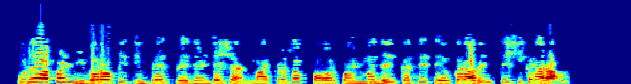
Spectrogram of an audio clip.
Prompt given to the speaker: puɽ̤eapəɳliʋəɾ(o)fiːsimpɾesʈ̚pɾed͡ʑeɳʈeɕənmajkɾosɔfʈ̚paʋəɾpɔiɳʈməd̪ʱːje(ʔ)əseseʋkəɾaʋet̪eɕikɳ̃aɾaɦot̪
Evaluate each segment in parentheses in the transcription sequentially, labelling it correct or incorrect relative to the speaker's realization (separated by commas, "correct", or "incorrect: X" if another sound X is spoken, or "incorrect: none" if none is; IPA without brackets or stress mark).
incorrect: ɔ, incorrect: k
